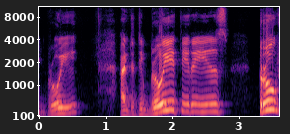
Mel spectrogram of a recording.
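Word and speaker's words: de Broglie: So what I want to say droy theory you say d brogley but actual pronunciation is going to be droi and droy theory is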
